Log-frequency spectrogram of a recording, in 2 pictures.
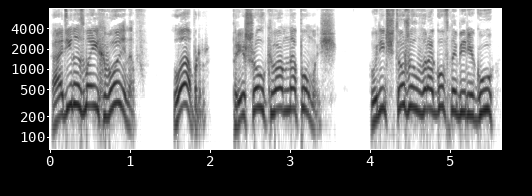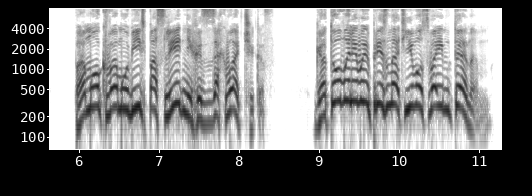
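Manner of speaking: high, ringing challenge to a crowd; rousing leader's speech. Acted. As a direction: throw the questions out to the crowd.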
